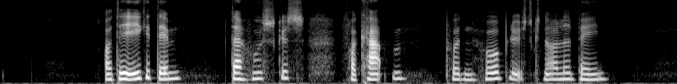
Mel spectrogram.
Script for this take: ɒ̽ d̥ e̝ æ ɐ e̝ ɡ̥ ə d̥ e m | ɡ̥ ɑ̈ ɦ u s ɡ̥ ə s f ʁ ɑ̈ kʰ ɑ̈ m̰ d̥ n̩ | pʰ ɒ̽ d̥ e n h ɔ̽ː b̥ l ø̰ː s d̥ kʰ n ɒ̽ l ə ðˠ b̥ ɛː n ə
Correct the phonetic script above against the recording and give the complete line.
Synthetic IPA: ɒ̽ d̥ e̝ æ ɐ e̝ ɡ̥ ə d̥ e m | d̥ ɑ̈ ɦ u s ɡ̥ ə s f ʁ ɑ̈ kʰ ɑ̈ m̰ b̥ n̩ | pʰ ɒ̽ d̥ e n h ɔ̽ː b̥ l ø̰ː s d̥ kʰ n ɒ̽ l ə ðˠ b̥ ɛː n ə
